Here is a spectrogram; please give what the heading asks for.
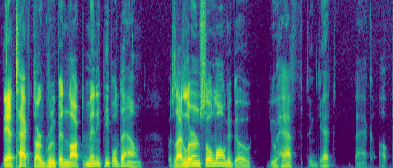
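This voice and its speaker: A man, a pastor, reading a children's book aloud in a measured, emphatic way with dramatic pauses. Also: sits low, a little mellow, no echo. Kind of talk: storybook read-aloud for children.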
